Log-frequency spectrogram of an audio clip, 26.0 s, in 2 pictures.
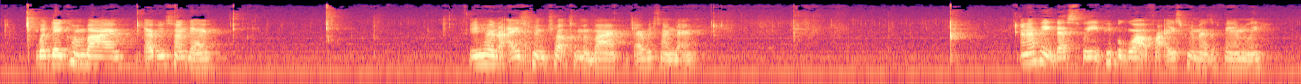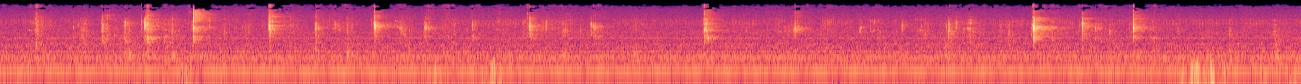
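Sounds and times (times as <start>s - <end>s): person chewing crunchy food: 2.3s - 4.7s, 7.0s - 10.2s, 13.2s - 26.0s
low hum: 2.3s - 26.0s.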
